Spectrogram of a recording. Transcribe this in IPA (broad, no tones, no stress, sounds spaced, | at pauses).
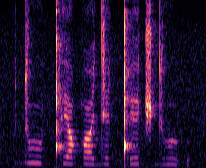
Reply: d u ǃʰ ɪ qʷ i d ɪ ǃʼ ɪ t͡ʃ dʱ u ʔ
